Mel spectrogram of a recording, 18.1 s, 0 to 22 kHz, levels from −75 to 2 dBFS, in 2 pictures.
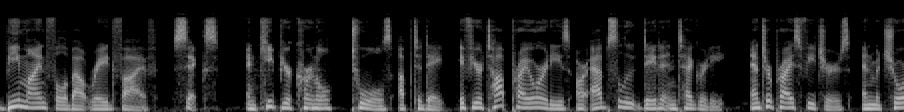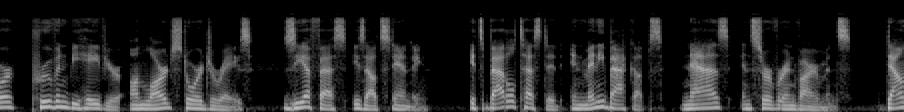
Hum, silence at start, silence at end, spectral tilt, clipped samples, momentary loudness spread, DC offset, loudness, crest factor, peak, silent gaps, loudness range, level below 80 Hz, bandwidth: none; 0 s; 0 s; -4 dB/octave; under 0.1%; 6 LU; under 0.1%; -24 LUFS; 20 dB; -6 dBFS; none; 1 LU; -54 dBFS; 12 kHz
